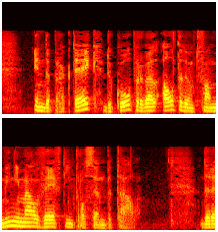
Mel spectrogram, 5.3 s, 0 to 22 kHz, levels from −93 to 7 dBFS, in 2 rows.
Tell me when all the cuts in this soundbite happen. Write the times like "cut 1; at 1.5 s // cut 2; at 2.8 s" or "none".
cut 1; at 1.3 s // cut 2; at 2.4 s

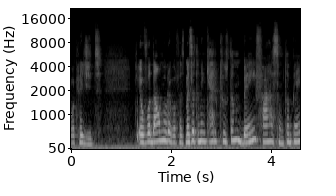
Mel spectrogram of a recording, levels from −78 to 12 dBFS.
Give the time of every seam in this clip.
cut 1; at 1.3 s // cut 2; at 1.9 s // cut 3; at 2.2 s // cut 4; at 3.1 s

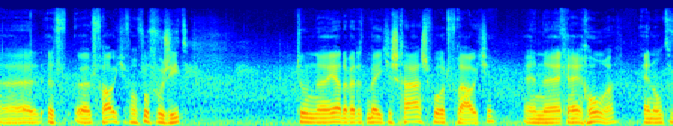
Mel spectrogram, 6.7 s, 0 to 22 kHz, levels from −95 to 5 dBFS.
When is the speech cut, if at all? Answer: cut 1; at 1.4 s // cut 2; at 3.6 s // cut 3; at 5.6 s

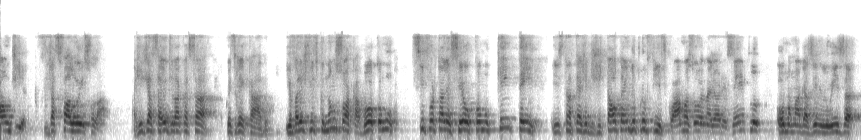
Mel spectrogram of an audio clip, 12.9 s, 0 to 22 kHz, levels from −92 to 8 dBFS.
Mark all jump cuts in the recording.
cut 1; at 8.2 s

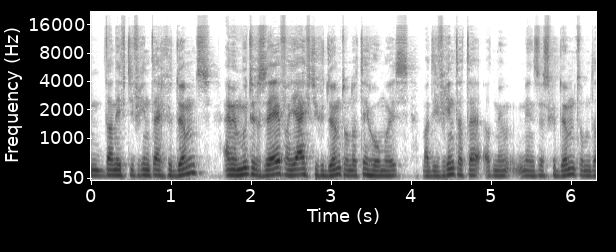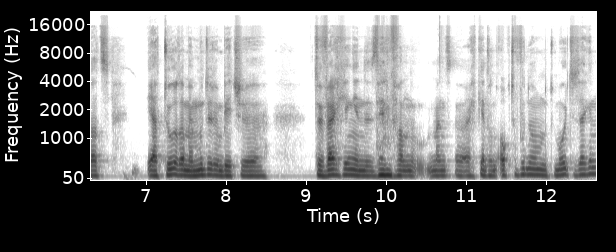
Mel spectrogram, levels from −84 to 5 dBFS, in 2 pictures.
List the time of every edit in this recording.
cut 1; at 1.6 s

